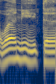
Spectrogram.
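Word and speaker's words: وَنِدَاءً: A dibaca mad iwad itu alasannya ada wakofnya tanwin fathah yang berada di akhir kalimat, namanya mad iwad. Artinya iwad tuh ganti, ya. Ganti yang bagaimana? Ganti itu ini loh, cara bacanya tanwin ini itu diganti dengan fathah biasa dan dipanjangkan 2 harokat seperti mad tabi'i, ya. Seperti itu. Jangan dibaca utuh tanwinnya seperti contoh wanidaan, jangan. Tapi yang benar wanidaa, seperti itu.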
